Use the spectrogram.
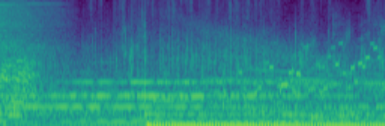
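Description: Steady mechanical pumping hum with a low droning buzz kicks in partway through, over faint gurgling water sounds, as water is pumped in the video game Oxygen Not Included.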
